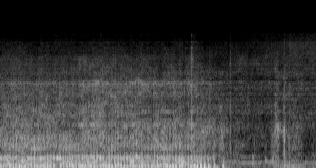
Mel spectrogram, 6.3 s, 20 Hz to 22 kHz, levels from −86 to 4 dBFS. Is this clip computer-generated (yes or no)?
yes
